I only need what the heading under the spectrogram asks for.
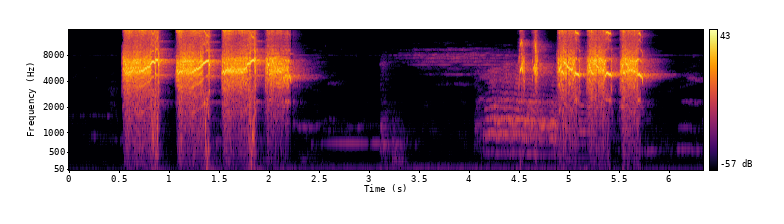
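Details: Black-winged myna, a domestically kept bird, in a lure recording meant to prompt caged birds to sing quickly: four harsh, loud, buzzy high bursts in quick succession, a pause with faint tonal notes, then another run of rasping bursts.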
